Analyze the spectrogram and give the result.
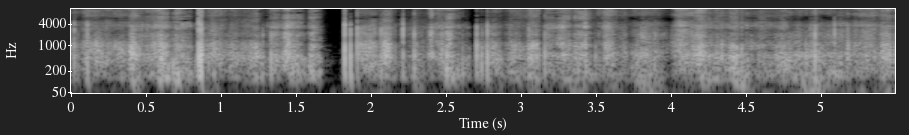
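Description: Long nails scratch and tap along the underside and edges of a small brown cardboard box held in both hands. Dense, dry scratching and crunchy rasps run throughout, punctuated by sharper taps and a brief silent gap just before two seconds.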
